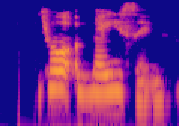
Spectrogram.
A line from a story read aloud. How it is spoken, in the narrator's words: John yawns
